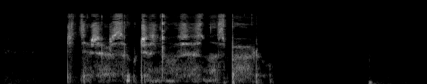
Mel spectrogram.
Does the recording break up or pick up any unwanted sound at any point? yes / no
no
